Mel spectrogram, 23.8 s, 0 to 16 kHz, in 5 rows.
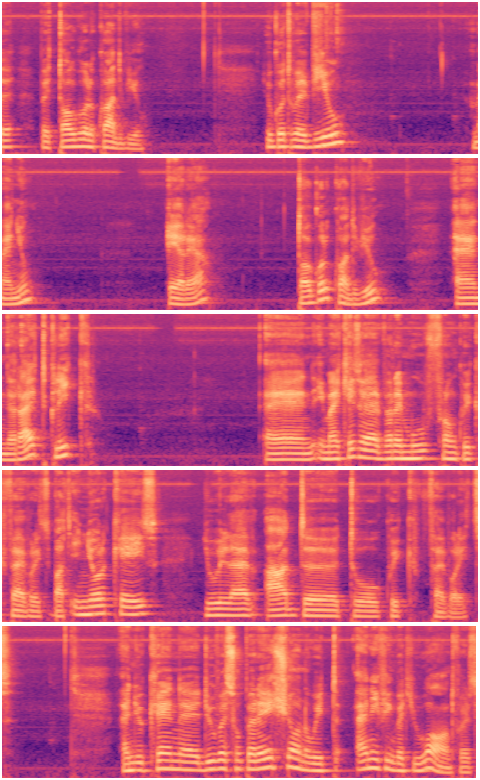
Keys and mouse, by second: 3.2-6.3 drag.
